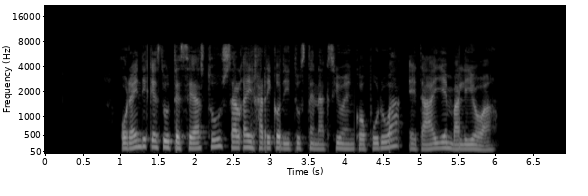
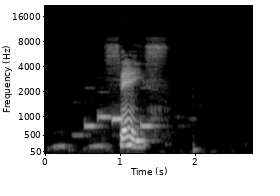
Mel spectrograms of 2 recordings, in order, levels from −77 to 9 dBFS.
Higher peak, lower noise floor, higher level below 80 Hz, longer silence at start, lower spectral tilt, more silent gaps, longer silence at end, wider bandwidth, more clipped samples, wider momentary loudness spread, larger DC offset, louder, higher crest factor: second, -16 dBFS vs -2 dBFS; first, -87 dBFS vs -75 dBFS; about the same, -70 dBFS vs -66 dBFS; first, 1 s vs 0.15 s; first, -4.5 dB/octave vs -3 dB/octave; neither; first, 0.9 s vs 0.75 s; second, 8 kHz vs 9.6 kHz; neither; second, 7 LU vs 21 LU; neither; second, -34 LUFS vs -17 LUFS; about the same, 20 dB vs 20 dB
